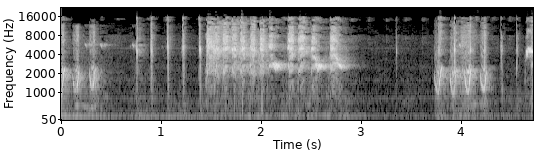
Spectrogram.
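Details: Cucak ijo (greater green leafbird) delivering its sewing-machine (mesin jahit) fill: clipped high chips and rattling ticks run into a loud, dense, scratchy chatter of mixed notes, a short pause, then fuller whistled chirps and renewed ticking.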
